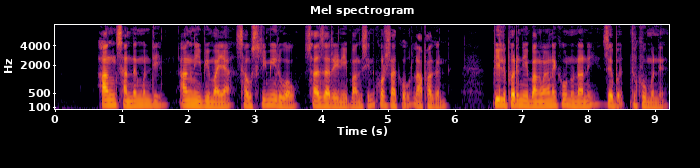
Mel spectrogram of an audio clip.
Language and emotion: Bodo, sad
